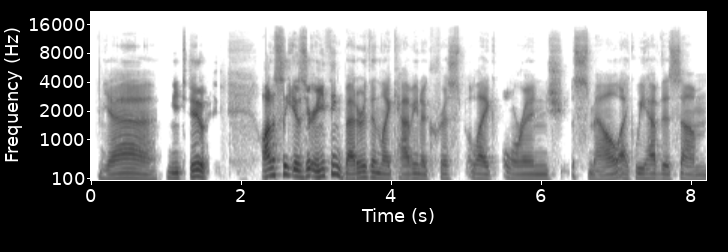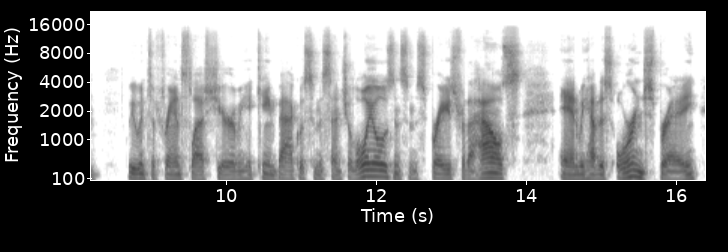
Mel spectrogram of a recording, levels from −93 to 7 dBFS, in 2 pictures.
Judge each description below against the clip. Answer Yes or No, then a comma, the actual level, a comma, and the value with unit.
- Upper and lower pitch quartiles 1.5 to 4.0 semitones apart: Yes, average, 2.9 semitones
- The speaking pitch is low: Yes, low, 105 Hz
